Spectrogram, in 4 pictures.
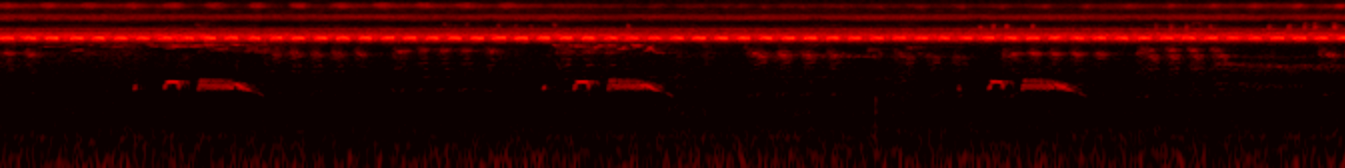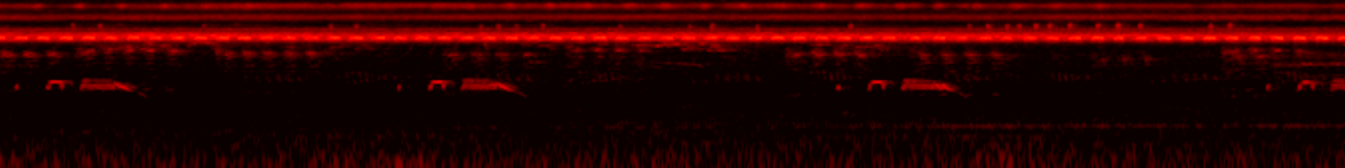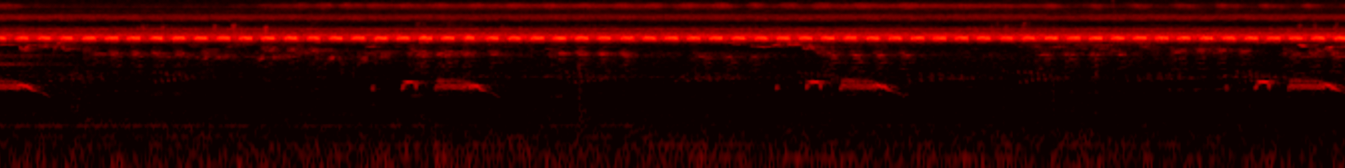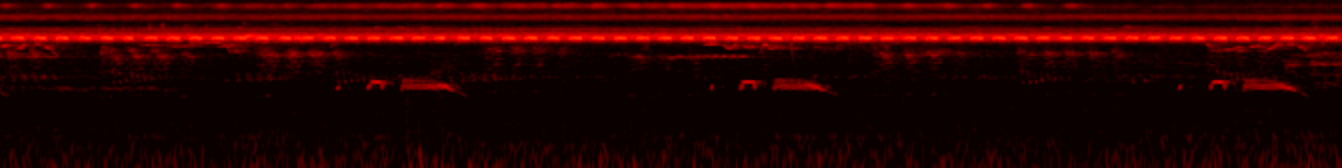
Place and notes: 種瓜路, 埔里鎮桃米里 - Early morning
Early morning, Bird calls, Croak sounds, Insects sounds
